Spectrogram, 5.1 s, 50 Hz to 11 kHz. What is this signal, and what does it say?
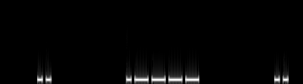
Morse code, heard as a keyed tone, about 17 wpm, spaced as for 6 wpm, 700 Hz. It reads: I1I
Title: USA Call Signs - 4 Characters - 6x Character Spacing - 17wpm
